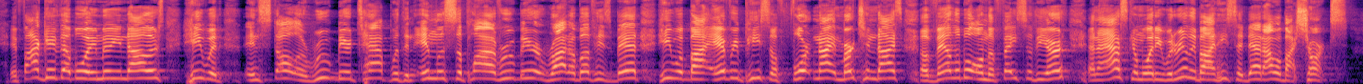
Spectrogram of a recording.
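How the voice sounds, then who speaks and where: High, bright-voiced energetic preacher man. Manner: energetic, humorous preaching with crowd call-and-response. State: voice getting hoarse. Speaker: pastor. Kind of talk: sermon.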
